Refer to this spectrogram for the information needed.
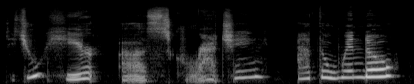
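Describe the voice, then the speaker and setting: A woman's voice: high voice, animated, slow pace, creaky, a little mellow, voice pushed up, heavily acted. A woman voicing an eager, curious young boy who asks questions in a lifted voice.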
